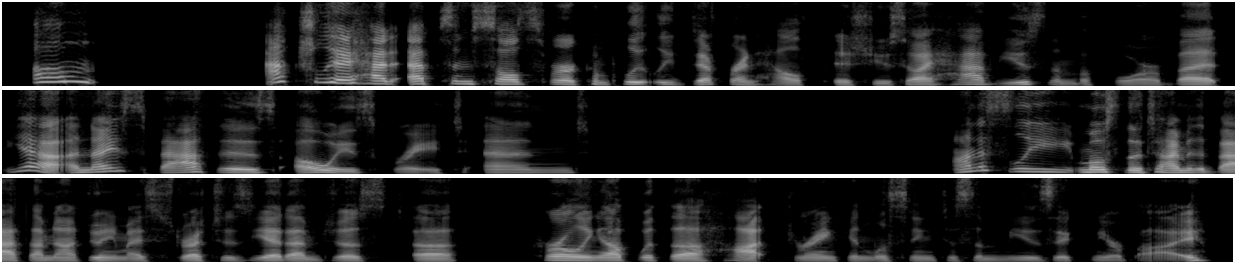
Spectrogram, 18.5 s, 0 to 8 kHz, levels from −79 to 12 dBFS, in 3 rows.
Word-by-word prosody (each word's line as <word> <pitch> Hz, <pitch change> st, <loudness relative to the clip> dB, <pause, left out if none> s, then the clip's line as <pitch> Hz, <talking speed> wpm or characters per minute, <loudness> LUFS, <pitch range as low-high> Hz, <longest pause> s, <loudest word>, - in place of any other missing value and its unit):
Um, 420 Hz, +1 st, +2 dB, 0.9 s
actually, 405 Hz, -7 st, +2 dB
I -, -, +12 dB
had 255 Hz, -5 st, +7 dB
Epsom 240 Hz, 0 st, +3 dB
salts 210 Hz, -2 st, 0 dB
for 190 Hz, -2 st, +1 dB
a 170 Hz, -, +3 dB
completely 180 Hz, +1 st, -1 dB
different 170 Hz, -3 st, -3 dB
health 140 Hz, -4 st, -7 dB
issue, 140 Hz, +1 st, -10 dB
so 160 Hz, +3 st, -3 dB
I 155 Hz, -, +4 dB
have 195 Hz, +5 st, -3 dB
used 190 Hz, +6 st, -5 dB
them 150 Hz, -5 st, -14 dB
before. 130 Hz, 0 st, -12 dB
But, 155 Hz, -1 st, +1 dB
yeah, 360 Hz, +2 st, +4 dB
a 175 Hz, -, -1 dB
nice 280 Hz, +9 st, +1 dB
bath -, -, +1 dB
is 480 Hz, -7 st, +1 dB
always 165 Hz, -7 st, 0 dB
great 115 Hz, +3 st, -12 dB
and 160 Hz, +1 st, -9 dB, 1.8 s
honestly, 265 Hz, -10 st, -4 dB
most 225 Hz, +1 st, +4 dB
the 190 Hz, -2 st, +3 dB
time 175 Hz, -1 st, +3 dB
in -, -, -1 dB
the 165 Hz, -, -1 dB
bath, 145 Hz, 0 st, +4 dB
I'm 145 Hz, +1 st, -3 dB
not 150 Hz, -1 st, -4 dB
doing 145 Hz, -1 st, -3 dB
my 140 Hz, -, -5 dB
stretches 140 Hz, +2 st, -6 dB
yet, 150 Hz, -2 st, +1 dB
I'm 135 Hz, 0 st, 0 dB
just, 130 Hz, 0 st, -7 dB
uh, 130 Hz, 0 st, 0 dB, 0.4 s
curling 175 Hz, -3 st, +3 dB
up 155 Hz, -1 st, +2 dB
with 155 Hz, -1 st, -7 dB
a 140 Hz, 0 st, +3 dB
hot -, -, +1 dB
drink 145 Hz, 0 st, -7 dB
and 140 Hz, 0 st, -12 dB
listening 140 Hz, -1 st, -12 dB
to 140 Hz, -, -19 dB
some 130 Hz, +1 st, -14 dB
music 140 Hz, -2 st, -11 dB
nearby. 115 Hz, -, -5 dB
155 Hz, 180 wpm, -24 LUFS, 140-205 Hz, 1.8 s, I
